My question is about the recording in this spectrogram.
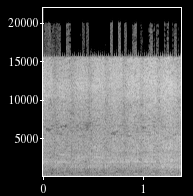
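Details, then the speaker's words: Flatbed truck at 213,379 on the odometer, idling: lumpy, uneven idle stumbling every few pulses; misfire worsening, runs bad at idle though it still starts right up. "that sounds terrible now it's running bad island now it's definitely getting worse"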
